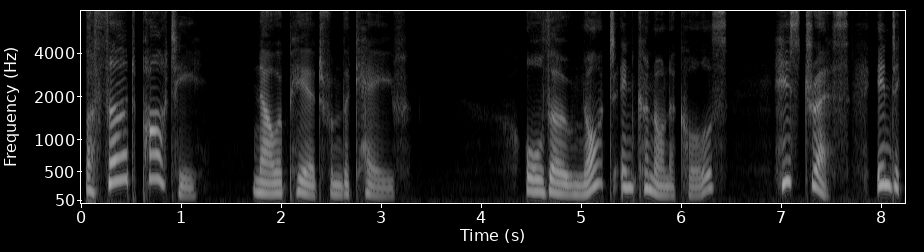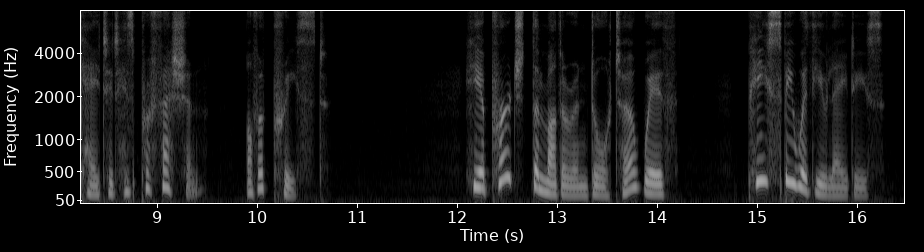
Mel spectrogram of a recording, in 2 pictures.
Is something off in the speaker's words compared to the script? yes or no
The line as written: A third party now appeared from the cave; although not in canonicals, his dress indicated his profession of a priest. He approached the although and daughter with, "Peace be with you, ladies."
yes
